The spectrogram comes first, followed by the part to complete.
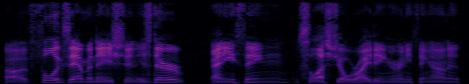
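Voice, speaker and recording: Guy player in a tabletop game, chatty and playful, normal pitch. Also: fairly even intonation, a little fast, clean tone, no room sound. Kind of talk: casual tabletop game play.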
